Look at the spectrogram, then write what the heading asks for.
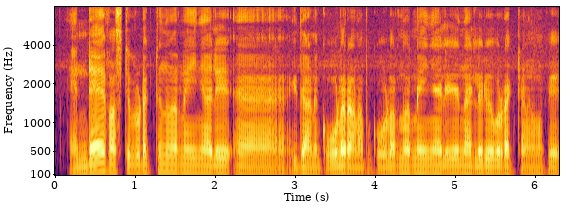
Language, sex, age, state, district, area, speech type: Malayalam, male, 18-30, Kerala, Wayanad, rural, spontaneous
